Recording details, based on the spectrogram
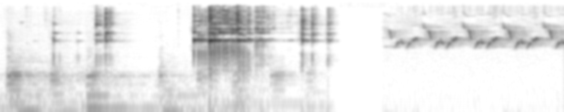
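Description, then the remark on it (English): Glass clinks and rattles in a bright burst in a glassblowing studio at an art museum, during a glassblowing class, over low background murmur, then a quick run of light, high ringing taps repeats in a steady rhythm. “We are at the Chrysler Museum of Art, and we are about to take the Candy Dish glass blowing class at the Perry Glass Studio.”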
